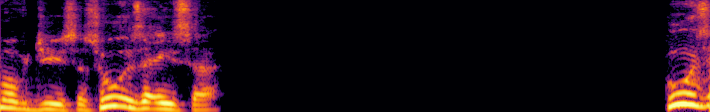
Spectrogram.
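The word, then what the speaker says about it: Isa: not even know how to say and to pronounce the name of Jesus who is Asia who's Issa his mother her name is Maryam her father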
